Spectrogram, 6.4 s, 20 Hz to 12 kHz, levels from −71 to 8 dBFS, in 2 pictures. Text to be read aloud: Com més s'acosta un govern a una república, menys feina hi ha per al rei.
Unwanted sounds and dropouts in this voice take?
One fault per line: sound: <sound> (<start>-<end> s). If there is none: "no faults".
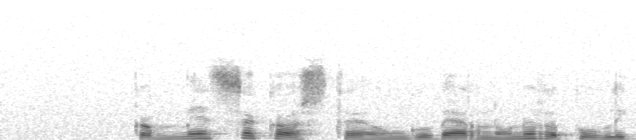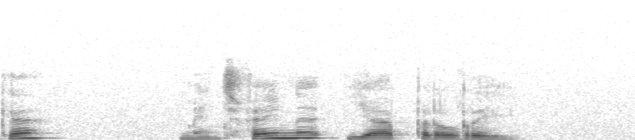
no faults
